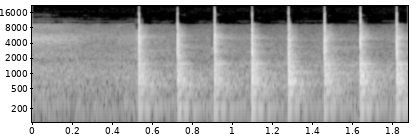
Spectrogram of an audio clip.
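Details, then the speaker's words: One-owner 1992 Ford F250 XLT, 460 automatic, 92,000 miles, knife taps on lower body metal: eight crisp, bright taps, no dull thud; rotted metal would sound deeper and break through. Solid metal, no rust rot. "again that's nice solid metal I mean it's not if it was cancer it would be a a deeper sound and just come right off there'd be a hole right there actually"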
